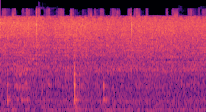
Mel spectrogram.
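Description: Onions and tomatoes sautéing for fish curry give a continuous close sizzle with a few light stirring scrapes, heard on their own with no talking.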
